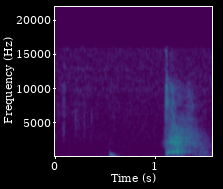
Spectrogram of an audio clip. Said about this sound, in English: Bless you.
